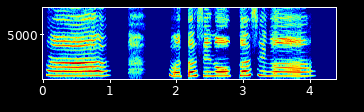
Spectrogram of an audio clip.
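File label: BREAK Japanese, Voice; GF Alarm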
